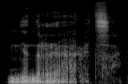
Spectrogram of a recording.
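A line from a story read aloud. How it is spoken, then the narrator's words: Mocking, sad, through teeth. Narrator (Russian): сквозь зубы процедил один из пассажиров, насмешливо и печально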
